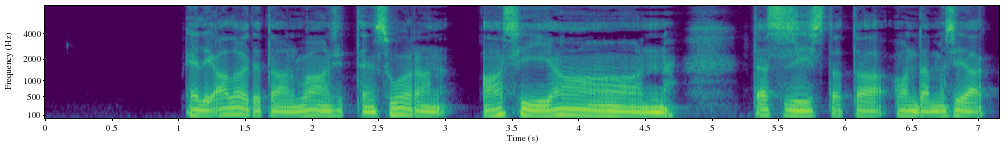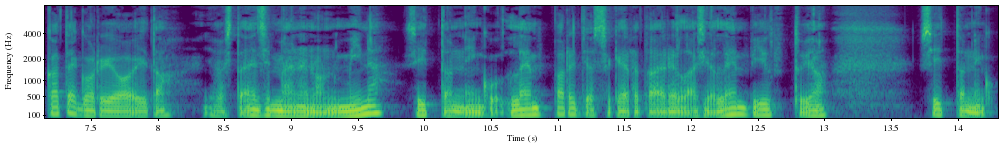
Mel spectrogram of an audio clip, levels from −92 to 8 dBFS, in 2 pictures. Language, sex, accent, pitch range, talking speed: Finnish, male, native, 90-110 Hz, 115 wpm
